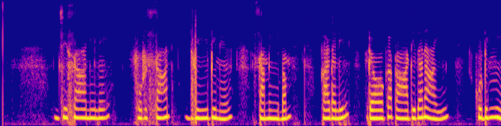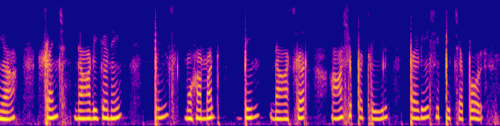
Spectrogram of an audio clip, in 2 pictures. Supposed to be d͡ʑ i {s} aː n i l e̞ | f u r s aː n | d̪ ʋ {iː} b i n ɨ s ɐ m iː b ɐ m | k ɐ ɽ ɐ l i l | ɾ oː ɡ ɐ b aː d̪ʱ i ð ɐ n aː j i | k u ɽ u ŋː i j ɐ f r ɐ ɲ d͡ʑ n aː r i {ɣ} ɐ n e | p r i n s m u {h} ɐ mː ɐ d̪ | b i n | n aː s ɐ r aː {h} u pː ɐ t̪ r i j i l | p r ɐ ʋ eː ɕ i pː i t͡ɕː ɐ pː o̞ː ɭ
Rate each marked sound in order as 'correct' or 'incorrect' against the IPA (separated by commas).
correct, correct, correct, correct, incorrect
